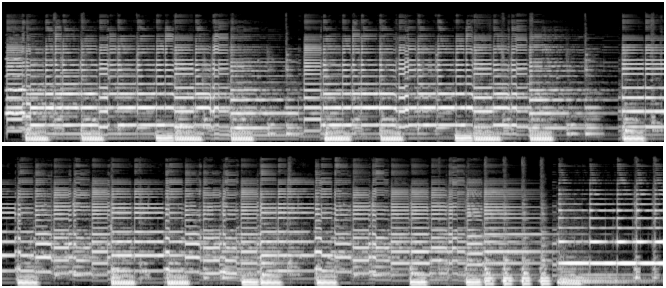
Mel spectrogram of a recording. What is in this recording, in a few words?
Banjo Instrumental Ringtone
